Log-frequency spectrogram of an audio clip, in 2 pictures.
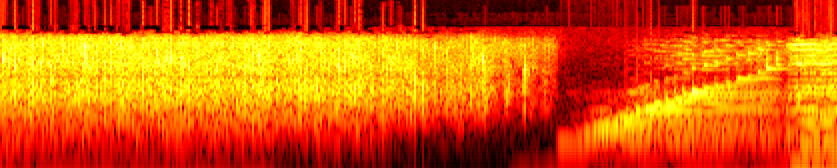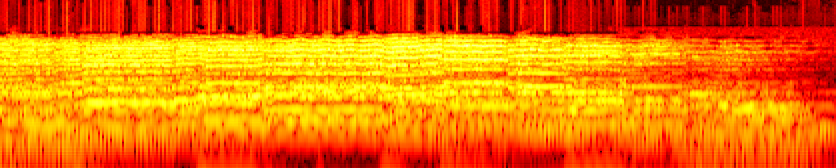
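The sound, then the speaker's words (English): A steady, dense hiss of rain pours down for about three seconds, then stops as orchestral music swells in and plays through to the end. “It's raining!”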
